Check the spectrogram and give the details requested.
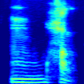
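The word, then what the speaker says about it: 行: 5 elements when you pronounce in Cantonese, in Chinese, is say hang.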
